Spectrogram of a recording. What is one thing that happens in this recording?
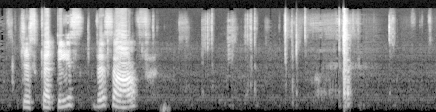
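Scissors snip through card.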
